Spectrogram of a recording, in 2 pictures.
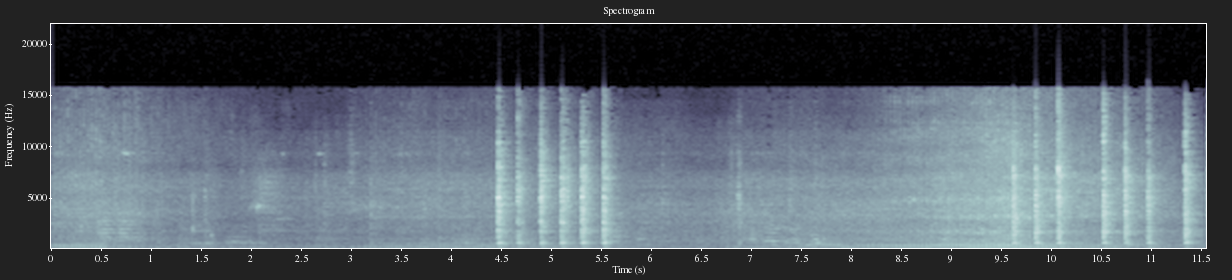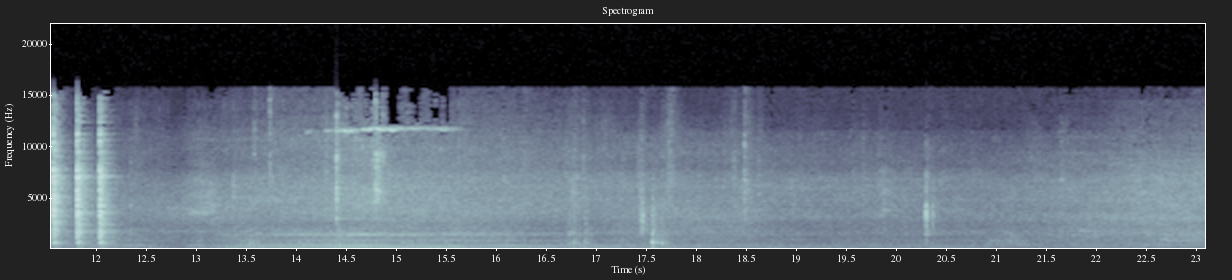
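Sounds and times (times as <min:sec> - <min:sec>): small motorcycle engine revving: 0:00.0 - 0:01.3, 0:03.0 - 0:04.4, 0:08.1 - 0:10.5, 0:12.8 - 0:17.1
sharp knocks: 0:04.4 - 0:05.7, 0:09.6 - 0:12.3.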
